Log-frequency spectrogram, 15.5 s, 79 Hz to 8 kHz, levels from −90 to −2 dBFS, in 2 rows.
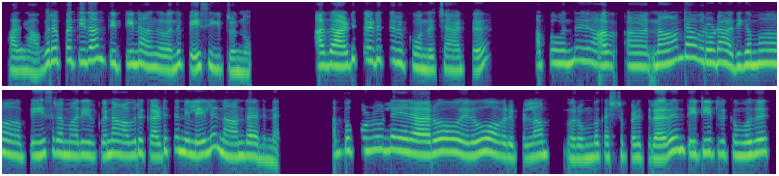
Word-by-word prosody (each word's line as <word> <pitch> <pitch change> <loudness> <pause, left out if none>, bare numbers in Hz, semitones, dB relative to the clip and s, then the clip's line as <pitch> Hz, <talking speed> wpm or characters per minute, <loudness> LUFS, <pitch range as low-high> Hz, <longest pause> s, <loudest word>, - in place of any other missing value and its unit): அது 190 - -3
அவரப் 280 - -1
பத்தி 300 -2 +1
தான் 345 +1 +2
திட்டி 270 0 +1
நாங்க 230 -3 -1
வந்து 235 +7 -1
பேசிட்டு 210 -2 -1
இருந்தோம். 175 -2 -5 0.7
அது 250 +1 +2
அடுத்தடுத்து 320 +4 0
இருக்கும் 245 -5 -2
அந்த 195 -1 -1
ஷாட்டு. 195 -1 -3 0.6
அப்போ 285 +2 -6
வந்து 290 +4 0 0.2
அவ் 250 0 +2 0.4
நான் 290 +7 +1
தான் 385 -1 +2
அவரோட 295 -2 +1
அதிகமா 260 +4 +2 0.4
பேசுறமாரி 230 -1 0
இருக்கும். 220 +1 -3
ஏன்னா, 245 0 +1
அவருக்கு 230 -1 -1
அடுத்த 280 +7 -3
நிலையில 245 +7 +2
நான் 210 +1 0
தான் 215 - +2
இருந்தேன். 175 -3 -7 0.5
அப்போ 260 +3 -3
குழுவில 300 +1 -1 0.2
யாரோ 235 +3 +5 0.3
ஏதோ 225 +2 +1 0.2
அவர் 215 -3 -2
இப்பிடிலாம் 210 +4 -3 0.3
ரொம்ப 195 +3 -2
கஷ்டப்படுத்துறாரு 200 0 +1 0.2
திட்டிட்டு 250 +1 0
இருக்கும்போது, 230 +2 +1
235 Hz, 155 wpm, -24 LUFS, 210-275 Hz, 0.7 s, யாரோ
